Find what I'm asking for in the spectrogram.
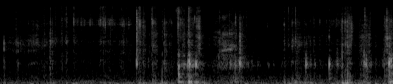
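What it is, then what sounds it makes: Bar soap being shaved. A box-cutter blade held in the hand cuts and shaves a solid rectangular pink dry soap bar with embossed lettering into chips. The sound is a crisp, crinkly scraping broken by sharp little clicks and snaps as the chips break away, with a faint low rumble underneath.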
